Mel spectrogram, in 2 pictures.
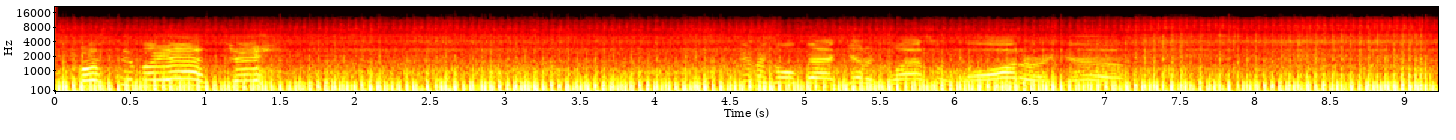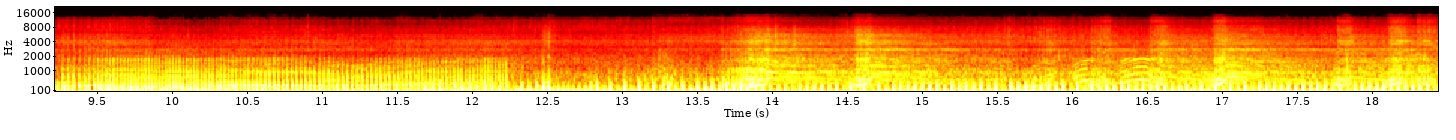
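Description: A dirt bike engine idles close by with a loud, rattling drone.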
